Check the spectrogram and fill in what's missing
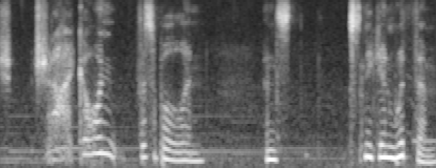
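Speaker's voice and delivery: hushed, halting, stumbling whisper. Voicing a character who leans over to ask another something: whispering. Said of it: "leans over to Audra and whispers".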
